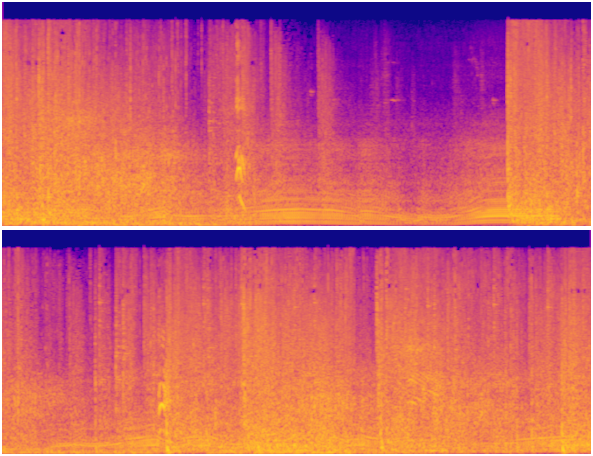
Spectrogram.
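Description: Explosions boom and crackle close by.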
